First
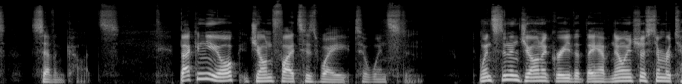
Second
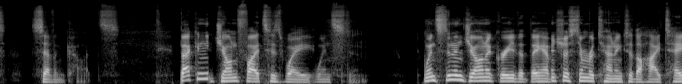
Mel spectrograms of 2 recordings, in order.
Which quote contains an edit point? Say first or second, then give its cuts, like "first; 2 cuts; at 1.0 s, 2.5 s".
second; 3 cuts; at 2.1 s, 3.1 s, 5.5 s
